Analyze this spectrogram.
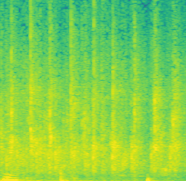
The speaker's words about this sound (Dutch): Maak een applausje voor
